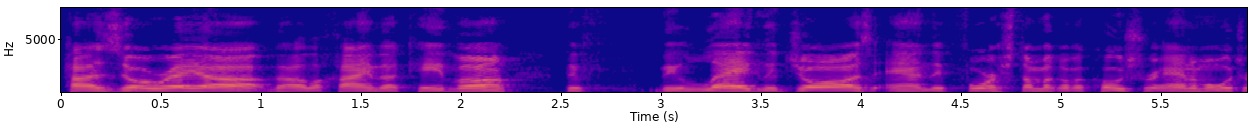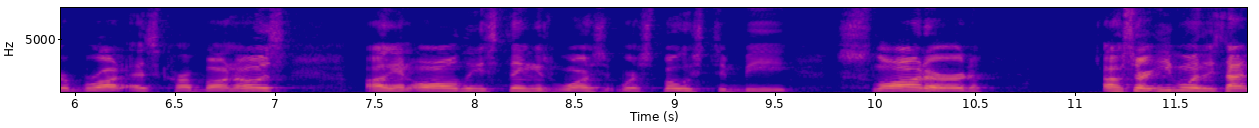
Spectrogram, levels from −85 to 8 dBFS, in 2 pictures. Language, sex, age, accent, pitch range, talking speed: English, male, 30-49, American, 150-205 Hz, 180 wpm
